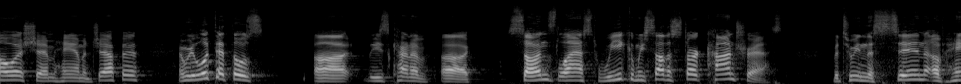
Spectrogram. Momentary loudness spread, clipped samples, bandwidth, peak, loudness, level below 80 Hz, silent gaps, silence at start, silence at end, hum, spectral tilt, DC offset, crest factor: 12 LU; under 0.1%; 16.5 kHz; -8 dBFS; -28 LUFS; -72 dBFS; none; 0 s; 0 s; none; -3.5 dB/octave; under 0.1%; 20 dB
